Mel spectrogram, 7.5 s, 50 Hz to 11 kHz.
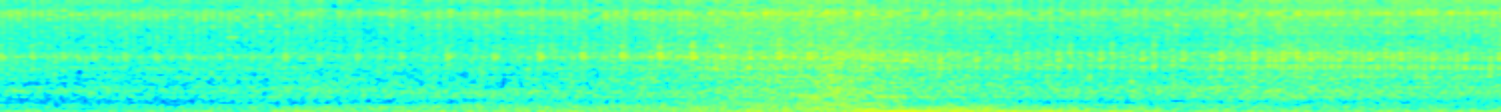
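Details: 2011 Chevrolet Spark that shakes at idle and stalls at low speed; fuel and intake system faults were found and an injector balance test was run. Uneven idle with a lopsided beat that sags and recovers as one cylinder drops out.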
